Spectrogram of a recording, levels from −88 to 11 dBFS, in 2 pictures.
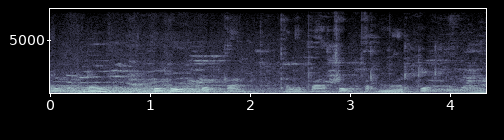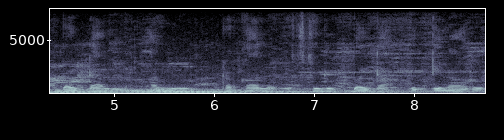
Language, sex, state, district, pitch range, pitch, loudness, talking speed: Telugu, male, Andhra Pradesh, Annamaya, 115-135 Hz, 130 Hz, -18 LUFS, 75 wpm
